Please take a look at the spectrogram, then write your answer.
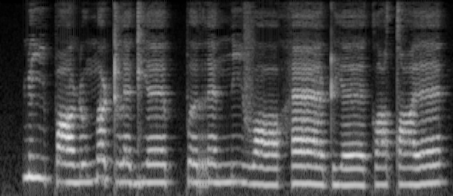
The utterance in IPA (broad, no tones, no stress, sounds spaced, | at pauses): ɳ i p ɑ ɳ ʊ n̪ ʌ ʈ l ɛ ɡ j ɛː pː ə r ɛ n̪ i v ɒː h æː ʈ j ɛː k ɔ tˤ ɛː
